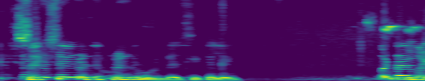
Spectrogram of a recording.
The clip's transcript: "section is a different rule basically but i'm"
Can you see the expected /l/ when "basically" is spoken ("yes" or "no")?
no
